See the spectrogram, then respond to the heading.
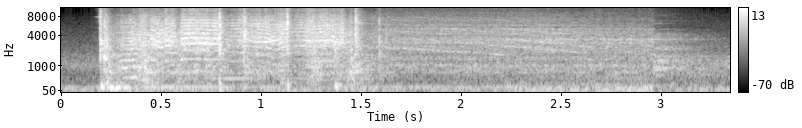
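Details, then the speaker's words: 1967 Ford Galaxie 500 cranked on fuel dropped into the carburetor bowl after bad gas varnished the engine: harsh clattering bursts, then a rough run; crazy noise blamed on stuck valves, owner fears another bent pushrod. "what in the heavens did i just bend another pushrod what made all that noise what in the world made all that noise did y'all hear that noise"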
